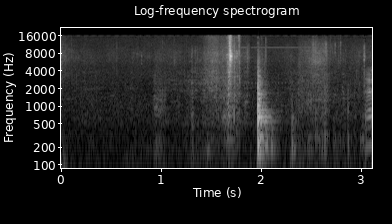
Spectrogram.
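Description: A shovel scrapes and thuds against a metal wheelbarrow.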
